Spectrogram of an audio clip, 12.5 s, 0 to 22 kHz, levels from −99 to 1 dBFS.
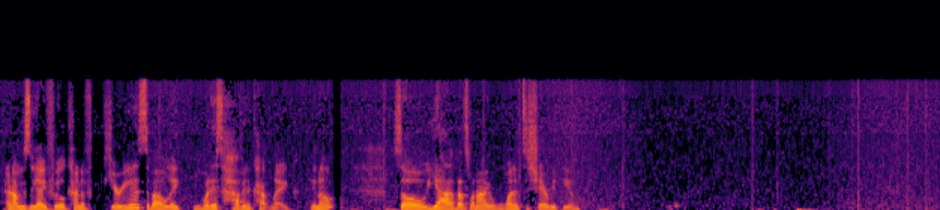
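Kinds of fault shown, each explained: Overdone noise removal: Throughout, heavy noise reduction mutes frequency bands it mistakes for noise. The background drops and breaks up into twinkling specks. Unlike packet problems, it is constant, not tied to moments.
Call audio freeze: Just after "cat like you know", from 4.41 to 4.54 s, the last sound is stretched for about 0.11 s, fading to roughly 50 ms of silence. The speech then resumes where it stopped, with nothing lost. This is likely delayed packets draining the jitter buffer.
Short concealed packet loss: At 4.62 to 4.65 s, also just after "cat like you know", about 20 ms of speech never arrives and a brief synthesized fill patches the hole. It is heard as a quick smear or wobble. Unlike the freeze, real audio is missing here rather than delayed.
Jitter buffer speed-up: From 9.58 to 10.71 s, the receiver trims tiny pitch-period slices to shrink a backlog, removing roughly a tenth of a second. 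The speech runs about 10 percent faster at unchanged pitch and sounds hurried. There is no gap or smear, only compressed timing.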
